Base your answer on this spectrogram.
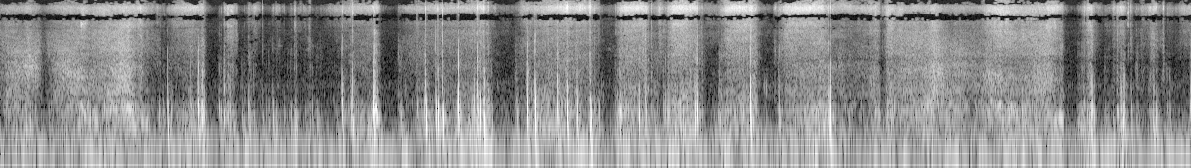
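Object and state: Ribbed knit top scratched with nails.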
